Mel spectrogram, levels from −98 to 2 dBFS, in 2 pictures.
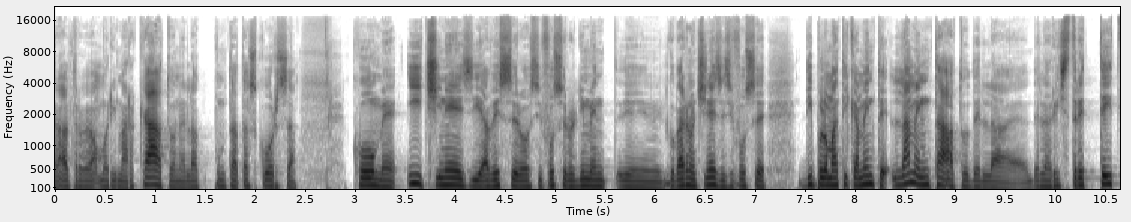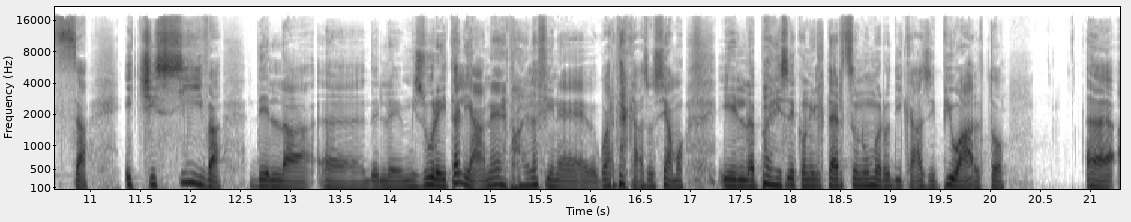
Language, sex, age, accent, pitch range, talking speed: Italian, male, 20-39, native, 130-155 Hz, 130 wpm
